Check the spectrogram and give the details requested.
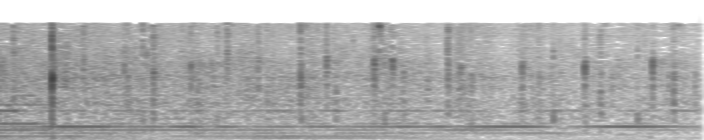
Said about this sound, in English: Let's give these folks a big, big hand clap. Over here, over there.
